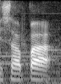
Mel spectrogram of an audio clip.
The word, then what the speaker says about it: sopo: Jawa sekarang memakai bunyi vokal huruf o bahasa panginyongan gunakan a contohnya Songo diucapkan Sanga piro menjadi Pira dan Sopo jadi sapa secara fonologi dialek Banyumasan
